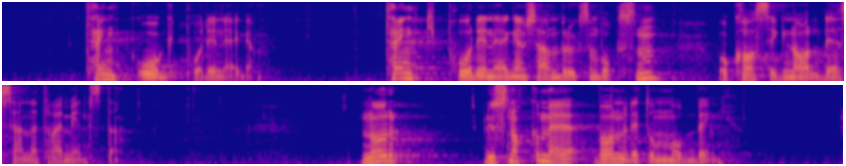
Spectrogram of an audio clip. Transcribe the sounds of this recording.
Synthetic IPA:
t̪ʰɛŋkʰoːɡpʰɔ̰d̪ɪ̰nḛːɡə̰n | t̪ʰɛŋkpʰɔd̪ɪneːɡənʃæ̰ʁmbɾʉːksɔmʋɔksn̩ | ʔo̰ːkʰɑːsɪɡnɑːld̪ɛsɛ̰nʔə̰t̪ʰɾæ̰ɪmɪ̰nst̪ə | nɔɾ | d̪ʉsnɑkːəmɛbɑʁnəd̪ɪt̪ʊmːɔbɪŋ

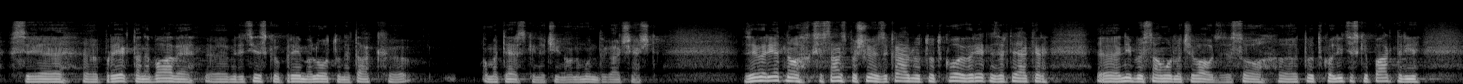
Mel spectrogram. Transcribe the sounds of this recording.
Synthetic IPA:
sɛjɛpɾɔjeːk̚t̪anabaːʋɛmɛd̪it̪siːnskɛɔpɾeːmɛloːt̪uwnat̪ak | amat̪ɛɾskinat͡ʃinɔnɛmuɾɛmd̪ɾɡaːt͡ʃɛʃt̪ | zd̪ɛjʋɛɾjeːt̪nɔsɛsaːmspɾɐʃuːjɛmzakajɛblot̪oːt̪ḁkoːʋɛɾjeːt̪nɔzaɾat̪eːɡakɛɾ | nibiwsaːmɔd̪lɔt͡ʃɛʋawt̪sd̪asɔt̪ut̪kɔalit̪siskipaɾt̪nɛɾji

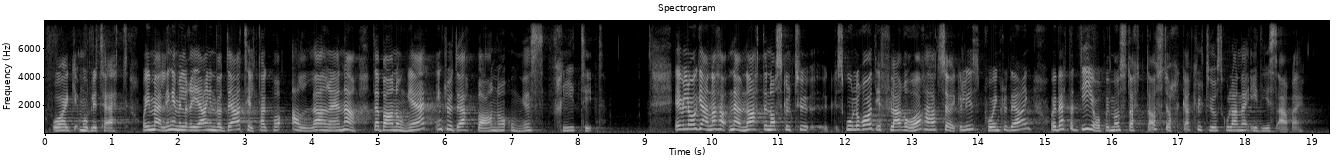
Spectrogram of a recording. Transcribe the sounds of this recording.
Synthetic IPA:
ʔoːɡmʊbɪlɪt̪ʰeːt̪ | ɔɪmɛlːɪŋənʋɪlʁɛjeːʁɪŋənʋʉʁd̪eːɾət̪ʰɪlt̪ʰɑːk̚pʰɔʔɑlːəɑʁeːnɑʁd̪̥æʁbɑːʁnɔʊŋːəæɪŋkʰlʉd̪eːʁt̪̚bɑːʁnɔʔʊŋːəsfʁiːt̪ʰiːd̪̥ | ɛɡʋɪloːɡjæʁnəɑnɛʋnəɑt̪nɔʁsklt̪ʰːskuːləʁoːd̪ɪflæːɾəoːɾhɑʁhɑt̪ːsøːɡəlyːspʰɔɪŋkʰlʉd̪eːɾɪŋɔɛɡʋeɪt̪ɑt̪̚d̪ɪjɔbːəmɛɔst̪œt̪ːə̰ɔst̪ʏʁkə̰kʰʉlt̪ʰʉːʁskuːlɑnəʔɪd̪isɑ̰ʁbæ̰ɪ

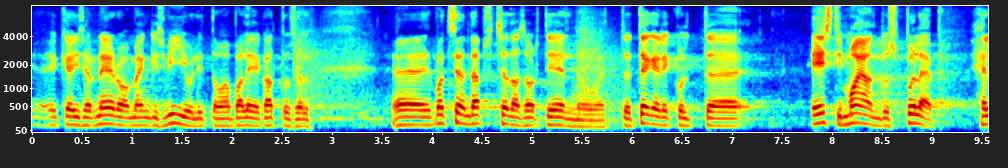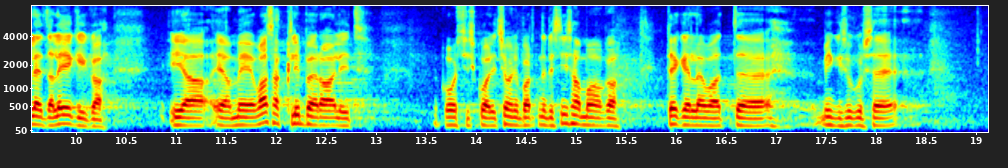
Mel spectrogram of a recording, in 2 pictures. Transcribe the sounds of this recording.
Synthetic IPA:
kæjserne̞ːɾo̞mæŋɡ̥isviːjulit̪ːo̞mɑpɑle̞ːkɑt̪ːˑuse̞l | vo̞t̪ːˑse̞o̞nt̪æpselt̪se̞d̪ɑso̞ːrt̪ie̞ːlnəwe̞t̪ːˑt̪ːe̞ɡ̥e̞likult̪ːˑ | e̞ːst̪imɑjɑnd̪̥uspɤle̞b̥he̞le̞d̪ɑle̞ːɡiɡ̥ɑ | jɑjɑme̞jevɑsɑkːˑlibe̞ɾɑːlʲid̪̥ | ko̞ːsːisko̞ɑlit̪sio̞ːnʲipɑrt̪ne̞ɾisisɑmɑːɡ̥ɑt̪e̞ɡe̞le̞vɑd̪̥ | miŋɡis̬uɡ̥use̞

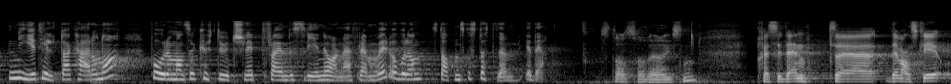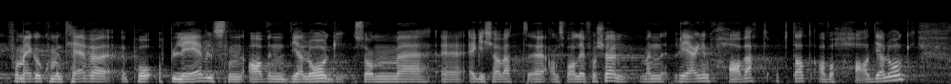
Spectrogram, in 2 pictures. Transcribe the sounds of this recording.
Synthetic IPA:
nyːət̪ʰɪlt̪ɑːkhæːɾɔnoːfɔɾʋʊɾɑnmɑnskɑkʰʉt̪ːəʉːt̪ʂɭɪpːfɾɑɪnd̪ʉst̪ɾiːənɪoːɳəfɾɛmːɔːʋəɾɔʋʊɖɑnst̪ɑːt̪n̩skɑst̪œt̪ʰːəd̪ɛmɪd̪ɛ̰ | st̪ɑːt̪sɑd̪eɾɪksn̩pʰɾɛsɪd̪ɛnt̪d̪ɛæɾʋɑnsklɪfɔɾmɛɡɔkʰʊmənt̪ʰeːɾəpʰɔʔɔpleːʋəlsn̩ɑʋɛnd̪ɪɑloːɡsɔm | ɛ̰ɡɪçːəhɑɾʋæʁt̪ɑ̰nsʋɑːʁlɪfɔɾʂøːlmɛnɾɛjeːɾɪŋənhɑɾʋæʁt̪ʰɔpt̪ʰɑt̪ːʰɑ̰ʋɔhɑːd̪ɪɑloːɡ

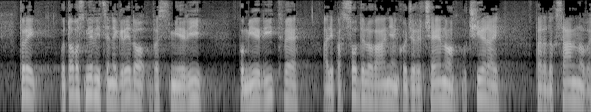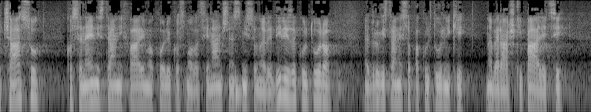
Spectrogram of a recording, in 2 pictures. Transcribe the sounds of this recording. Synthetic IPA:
t̪oːɾɛjɡɔt̪ɔːʋɔsmeːɾnit̪sɛnɛɡɾeːd̪ɔʋəsmɛɾi | pɔmɛɾiːt̪ʋɛaːlipasɔd̪ɛlɔʋaːnjainkɔt̪ʒɛɾɛt͡ʃɛːnɔut͡ʃeːɾaj | paɾad̪ɔksaːlnɔʋət͡ʃaːsu | kɔsɛnaɛːnist̪ɾaːnixʋaːlimɔkʰoːlikɔsmɔʋəfinant͡ʃnɛmsmislunaɾɛd̪iːlizakult̪uːɾɔ | nad̪ɾuɡist̪ɾaːnisɔpakult̪uːɾniki | nabɛɾaːʃkipaːlit̪si

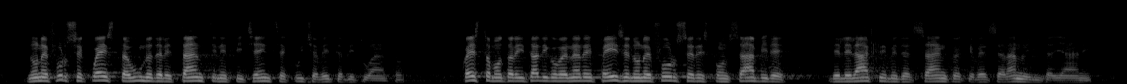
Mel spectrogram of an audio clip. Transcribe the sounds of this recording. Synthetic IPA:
nonɛfːorsekwɛst̪auːnad̪elːet̪ant̪einefːit͡ʃɛnt̪seakːujt͡ʃiaveːt̪eabit̪uaːt̪o | kwest̪amod̪alit̪ad̪iɡovernaːɾeilpaeːzenonɛfːorseresponsaːbiled̪elːelaːkɾimed̪elsaŋɡwek̟evːerseɾanːoʎit̪aljaːni

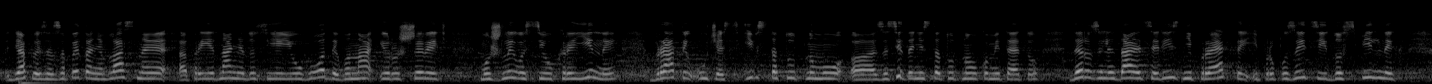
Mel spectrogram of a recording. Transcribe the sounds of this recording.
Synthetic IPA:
dʲakʊjʊzɐzɐpɪt̪ɐnʲːɐʋlˠɑsnɛpɾɪjed̪nɑnʲːɐd̪ɔt͡sʲijejiʊɦɔd̪ɪʋɔnɑʔiɾɔʃʃɪɾɪtʲ | mɔʒlˠɪʋɔsʲtʲiʊkɾɐjinɪ | bɾɑt̪ɪʔut͡ʃɐsʲtʲiwst̪ɐt̪ut̪nɔmʊzɐsʲid̪ɐnʲːist̪ɐt̪ut̪nɔɦɔkɔmʲit̪ɛt̪ʊ | d̪ɛɾɔzɦlʲɐd̪ɑjʊt͡sʲːɐɾʲizʲnʲipɾɔɛk̚t̪ɪʔipɾɔpɔzɪt͡sʲijid̪ɔspʲilʲnɪx

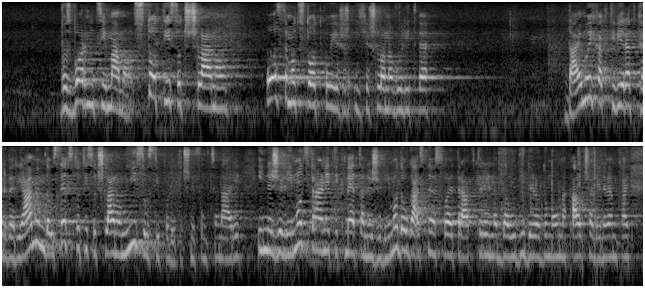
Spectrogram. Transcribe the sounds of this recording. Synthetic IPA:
ʋəzboːɾnit̪siːmaːmɔst̪ot̪isɔt͡ʃt͡ʃlaːnɔw | oːsɛmɔt̪st̪oːt̪kɔwjjixjɛʃlonaʋɔliːt̪ʋɛ | d̪aːjmɔjixakt̪iʋiːɾat̪kɛɾʋɛɾjaːmɛmd̪awsɛxst̪oːt̪isɔt͡ʃt͡ʃːlaːnɔwniːsɔwsipɔlit̪it͡ʃnifuŋkt̪sijɔnaːɾji | inːɛʒɛlimɔːt̪st̪ɾaːnit̪ikmɛːt̪anɛʒɛlimɔd̪auɡasnɛjɔsʋɔːjɛt̪ɾakt̪ɔɾɛind̪aɔd̪iːd̪ɛjɔd̪ɔmɔwnakalt͡ʃaːlinɛʋeːmkaːj

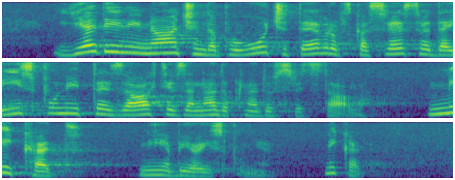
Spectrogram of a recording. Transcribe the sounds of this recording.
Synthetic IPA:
je̞d̪ininaːt͡ʃind̪apo̞ʋuːt͡ʃet̪ee̞ʋɾo̞pskasɾet̪st̪ʋad̪aispunit̪e̞zaːxt̪je̞ʋzanad̪oknad̪usɾet̪st̪a̰ːʋa̰ | nikʰad̪ | nije̞bio̞ispṵɲenː | ikad̪̥

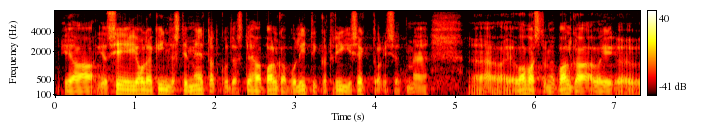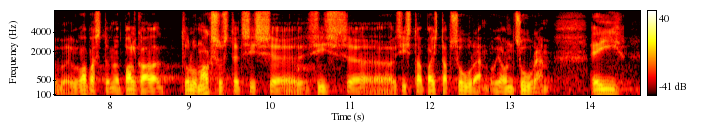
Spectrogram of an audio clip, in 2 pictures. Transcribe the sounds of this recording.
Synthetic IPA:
jɑjɑ̰se̞ːjo̞le̞kind̪lɑst̪ime̞ːt̪ːˑo̞d̪̚kujd̪̥ɑst̪e̞ɦɑpɑlɡ̥ɑpo̞lʲiːt̪ikːˑɑt̪ːˑriːɡ̥ise̞k̚t̪o̞̰ɾḭse̞t̪me̞ | vɑbɑst̪ɑme̞pɑlɡ̥ɑvɯj̰vɑb̥ɑst̪ɑme̞pɑlɡ̥ɑt̪ulumɑksust̪et̪sissiːs | sist̪ɑpɑjst̪ɑb̥suːɾe̞̰mvɯjo̞nsuːɾe̞̰m | e̞j

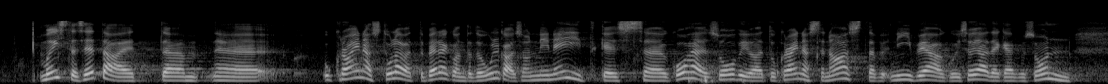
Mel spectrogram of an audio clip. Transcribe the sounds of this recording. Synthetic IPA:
mɤjst̪ɑse̞d̪̥ɑe̞t̪ːˑ | ukrɑjnɑst̪ule̞vɑt̪ˑːe̞pe̞ɾe̞ɡo̞nd̪̥ɑd̪̥e̞ulɡ̥ɑso̞nːine̞jd̪̥ke̞sko̞ɦe̞so̞ːvivɑd̪ukrɑjnɑsːenɑːst̪ɑniːpe̞ɑkujsɤjɑt̪e̞ɡ̥e̞vuso̞n

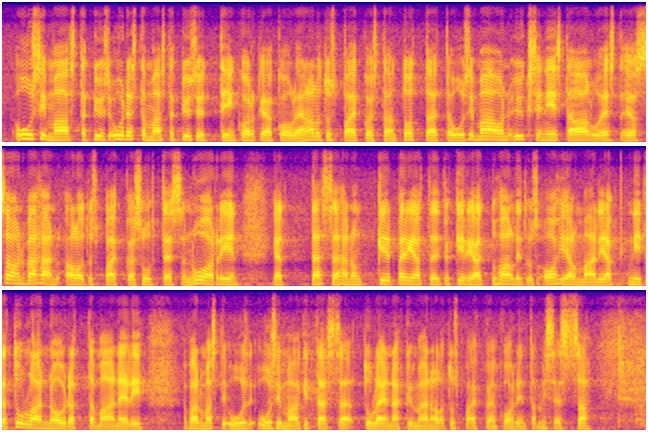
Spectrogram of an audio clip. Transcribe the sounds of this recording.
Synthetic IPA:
ʔuːsimɑːst̪ɑkysuːɾest̪ɑmɑːst̪ɑkysyt̪ːiːŋkorkeɑkoulujenɑlot̪uspɑikːˑo̞ist̪ɑont̪ot̪ːɑet̪ːæuːsimɑːonyksiniːst̪æɑlueist̪ɑjosːɑonʋæɦænɑlo̞t̪uspɑikːojɑsuht̪eːsːɑnuoriːnjɑ | t̪æsːæhænoŋkiperijɑːt̪ːeːt̪jokirjɑjet̪ːuhɑlːit̪usohjelmɑːnjɑniːt̪æt̪ulːɑːnnowdɑt̪ːɑmɑːneliʋɑrmɑst̪iʔuːʔuːsimɑːkit̪t̪æsːæ̰t̪uleːnækymæːnɑ̰lot̪uspɑ̰ikːojeŋko̰hdint̪ɑmisḛsːɑ

